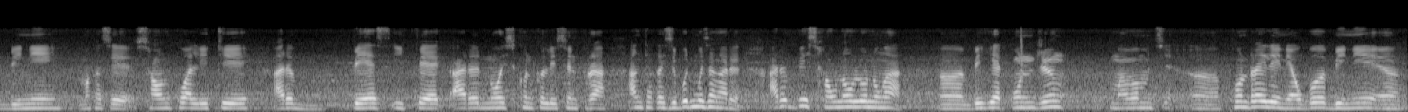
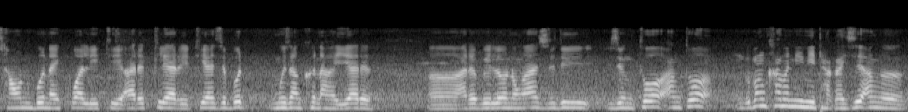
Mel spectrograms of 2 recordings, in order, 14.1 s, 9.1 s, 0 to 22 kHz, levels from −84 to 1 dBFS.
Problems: background sounds at intervals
